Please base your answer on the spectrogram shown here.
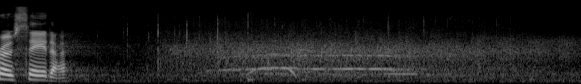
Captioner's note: audience cheering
